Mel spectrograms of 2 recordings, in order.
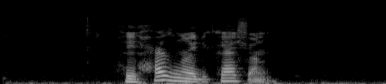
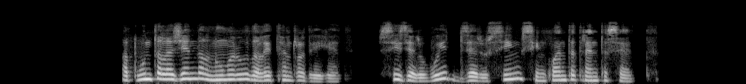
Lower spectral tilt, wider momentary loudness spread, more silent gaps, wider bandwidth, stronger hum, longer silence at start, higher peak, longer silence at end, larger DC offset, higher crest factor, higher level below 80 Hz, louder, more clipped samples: about the same, -7 dB/octave vs -6 dB/octave; about the same, 9 LU vs 11 LU; second, none vs 3.54-3.78 s; first, 15.5 kHz vs 7.6 kHz; neither; second, 0.05 s vs 1.2 s; second, -14 dBFS vs -2 dBFS; second, 0 s vs 1.15 s; neither; about the same, 20 dB vs 16 dB; about the same, -54 dBFS vs -58 dBFS; second, -30 LUFS vs -17 LUFS; neither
